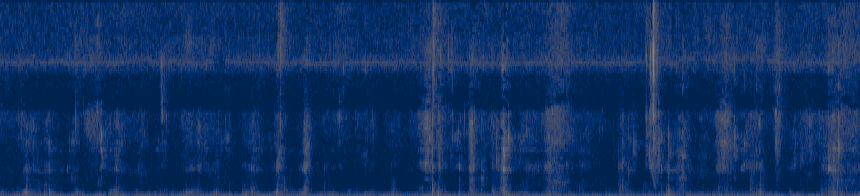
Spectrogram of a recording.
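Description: A person chewing a mouthful of chicken gyro in soft pita bread: faint, irregular small clicks of the mouth, with no words.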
